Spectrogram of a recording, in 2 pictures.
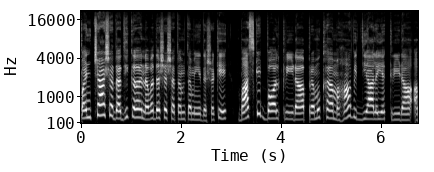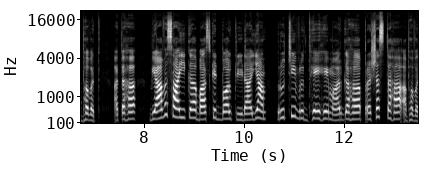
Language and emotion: Sanskrit, neutral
